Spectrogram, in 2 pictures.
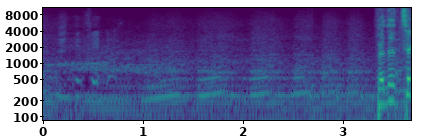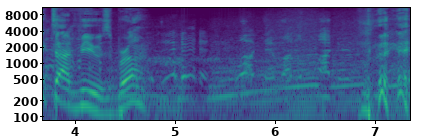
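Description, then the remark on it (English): A car engine idles with a low rumble in a parking lot, then revs hard in loud, rising and falling bursts, roaring. A man talks briefly over the engine noise. “He just dogging this car in the parking lot.”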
